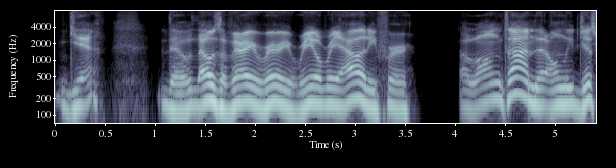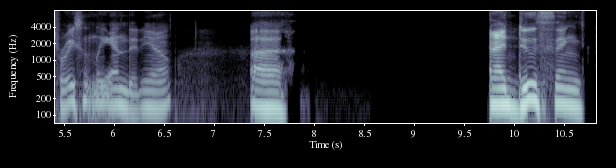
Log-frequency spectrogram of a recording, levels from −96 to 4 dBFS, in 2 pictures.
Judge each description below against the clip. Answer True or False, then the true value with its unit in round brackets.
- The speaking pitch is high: False (150 Hz)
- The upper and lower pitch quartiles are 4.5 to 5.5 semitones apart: False (3.3 semitones)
